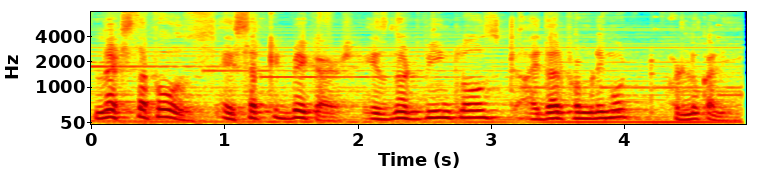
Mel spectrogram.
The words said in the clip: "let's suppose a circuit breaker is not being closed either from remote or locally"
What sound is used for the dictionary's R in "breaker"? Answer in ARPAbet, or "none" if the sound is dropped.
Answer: none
